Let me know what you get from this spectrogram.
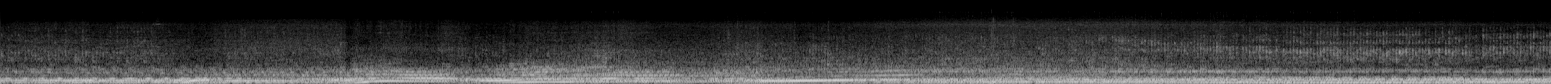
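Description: Chevrolet Corvette V8 engine driving off, its revs rising and falling several times, then settling into a steady engine drone.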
